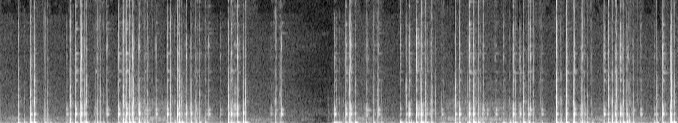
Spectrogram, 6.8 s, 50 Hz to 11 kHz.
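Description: A small cylindrical metal coffee tin, held sideways in both hands, is tapped and scratched along its side with fingertips and nails. Quick, irregular clusters of soft, dull taps and scratchy clicks have a faint metallic ring near 1 kHz. A brief silent pause falls just past the midpoint before the tapping resumes.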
